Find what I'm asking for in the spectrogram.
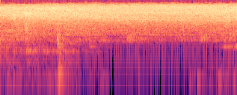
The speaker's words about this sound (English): I'm putting the lid back on, and I've got oily hands now, so let's wash those off.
